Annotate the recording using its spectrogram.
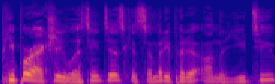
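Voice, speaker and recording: A man speaks with an American accent. His tone is dark and mellow, and his intonation is lively. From Texas. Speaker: podcast co-host, barbecue business owner. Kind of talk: casual chat.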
